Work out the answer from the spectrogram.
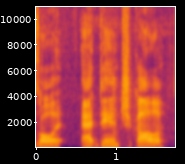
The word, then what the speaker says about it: Cicala: It's all at Dan ChickHolla. ChickHolla. ChickHolla, that's how it's spelled.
